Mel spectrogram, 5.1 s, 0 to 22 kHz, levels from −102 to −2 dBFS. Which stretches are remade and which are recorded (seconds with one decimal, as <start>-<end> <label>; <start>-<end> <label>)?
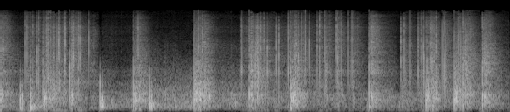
0.0-1.5 remade; 1.5-2.0 recorded; 2.0-4.4 remade; 4.4-5.1 recorded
